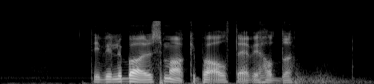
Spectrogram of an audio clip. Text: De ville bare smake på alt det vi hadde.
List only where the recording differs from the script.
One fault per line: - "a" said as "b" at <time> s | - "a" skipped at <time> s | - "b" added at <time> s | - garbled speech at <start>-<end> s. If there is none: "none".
none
